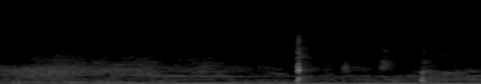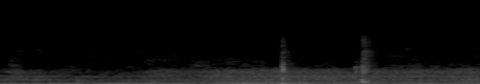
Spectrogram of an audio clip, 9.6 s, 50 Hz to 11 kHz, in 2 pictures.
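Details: 3-month-old infant boy with hiccups: four brief, sharp hiccups at irregular intervals over a steady low engine-like hum; ordinary hiccups.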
